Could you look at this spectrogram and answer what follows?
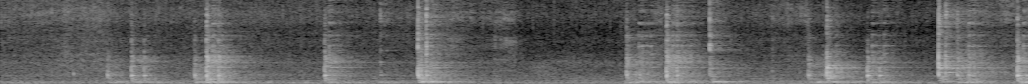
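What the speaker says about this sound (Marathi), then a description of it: "पूर्ण ढवळून घेतली" A cooked vegetable dish is stirred in a pan with a metal spoon, giving a series of sharp scraping clinks that arrive in regular bursts about once a second, close and fairly soft, with no talking.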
